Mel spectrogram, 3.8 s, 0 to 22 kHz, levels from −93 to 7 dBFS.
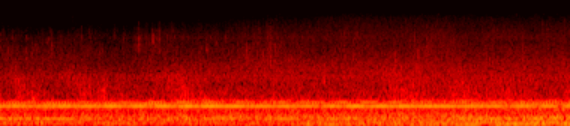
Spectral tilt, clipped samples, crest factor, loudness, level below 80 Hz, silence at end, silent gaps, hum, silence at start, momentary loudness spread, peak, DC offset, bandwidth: -8 dB/octave; under 0.1%; 12 dB; -37 LUFS; -50 dBFS; 0 s; none; none; 0 s; 2 LU; -24 dBFS; under 0.1%; 14 kHz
